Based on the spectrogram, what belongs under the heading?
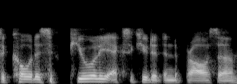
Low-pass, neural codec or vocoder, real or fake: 5.4 kHz; codec, 16 kHz in and 24 kHz out, 1 kbps, XY-Tokenizer; fake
